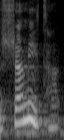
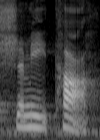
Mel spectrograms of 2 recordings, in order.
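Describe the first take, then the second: First: Shemitah with the stress taken off the final syllable; misplaced stress. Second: Shemitah with the stress on the final "tah"; stress on last syllable. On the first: Retold or imitated. Teacher imitating a common mispronunciation, Shemitah stressed before the last syllable. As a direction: say Shemitah quickly, stressed early instead of on "tah". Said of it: "say it with the wrong s-, emphasis".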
